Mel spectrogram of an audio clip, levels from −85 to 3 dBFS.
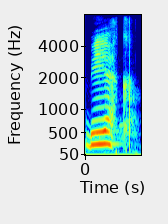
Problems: constant background noise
